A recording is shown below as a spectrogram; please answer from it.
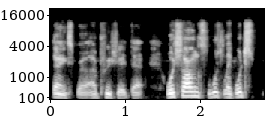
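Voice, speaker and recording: A young man from Somalia, a hip hop artist, speaking in a laid-back, halting way full of fillers. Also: mid-range voice, animated, darkish tone, slightly rough, no echo. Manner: laid-back, halting, constant "you know". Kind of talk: casual interview.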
